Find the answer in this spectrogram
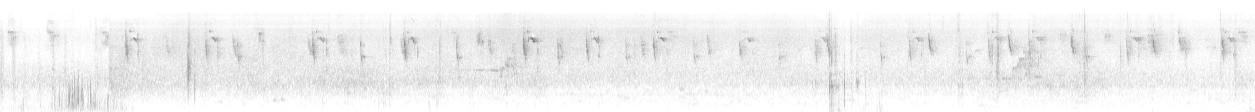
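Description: Small birds chirping, short high chirps coming one or two a second throughout. In the first two seconds a cat's fur brushes across the microphone with a loud rustle, and a single sharp knock comes about two-thirds of the way through.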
